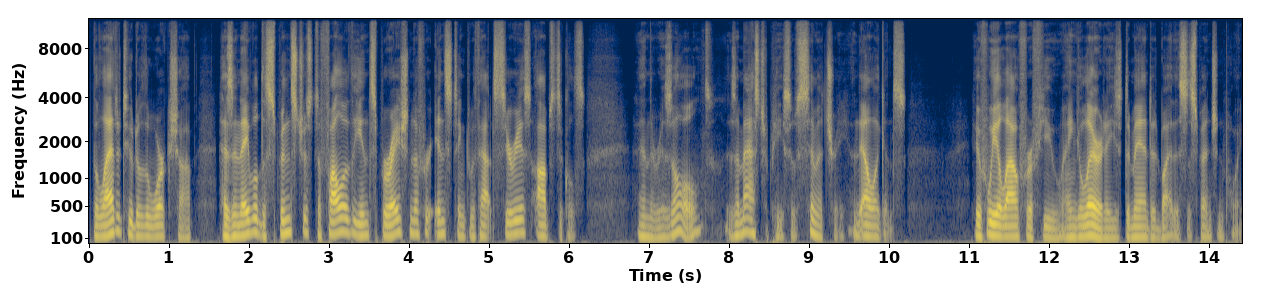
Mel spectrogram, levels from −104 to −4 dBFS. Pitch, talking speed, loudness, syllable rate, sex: 125 Hz, 170 wpm, -22 LUFS, 6.1 syllables/s, male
